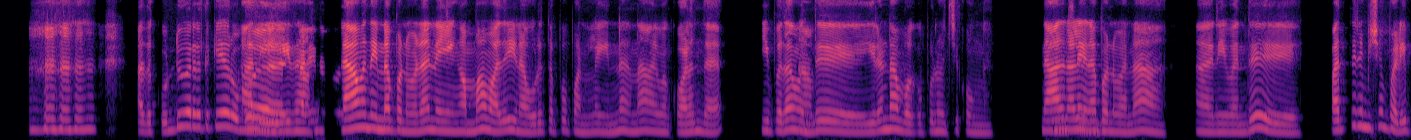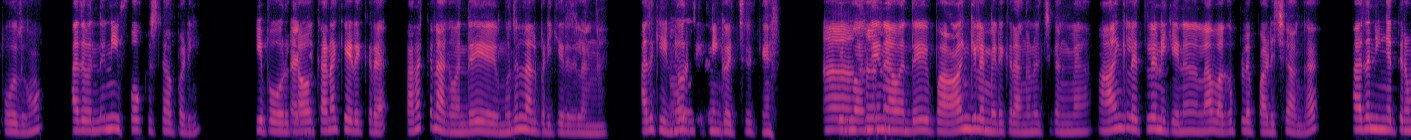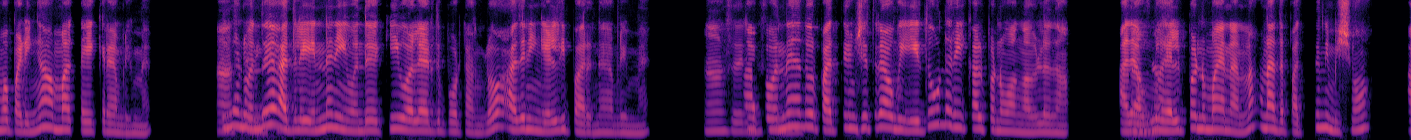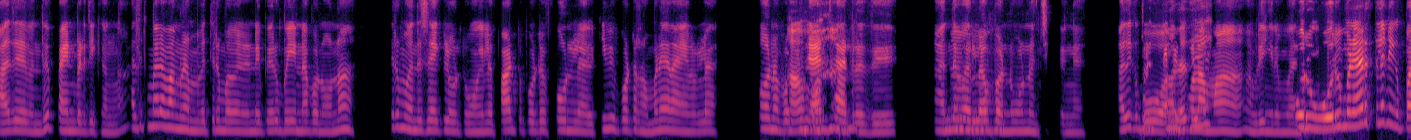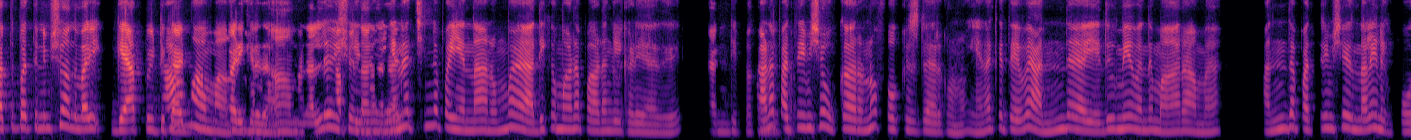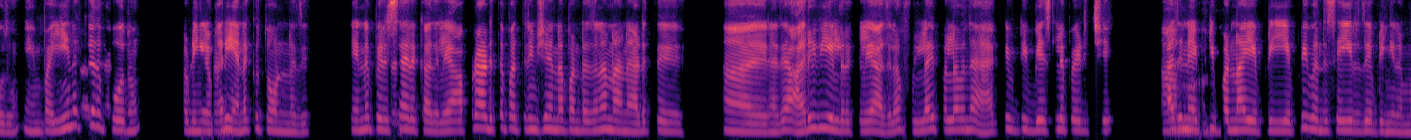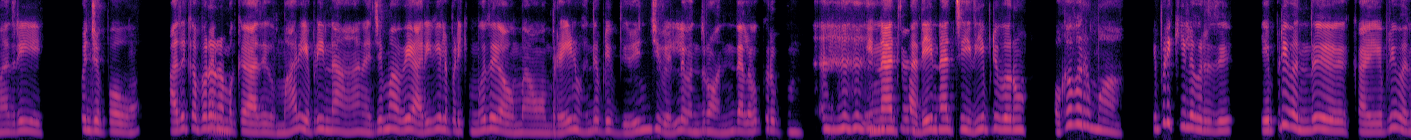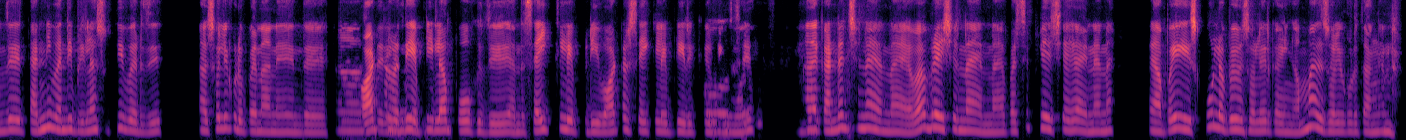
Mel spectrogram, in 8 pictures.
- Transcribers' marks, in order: laughing while speaking: "அதை கொண்டு வரதுக்கே ரொம்ப கடினமா இருக்கும்"; in English: "ஃபோகஸ்ட்"; in English: "டெக்னிக்"; chuckle; other noise; in English: "கீவேர்ட்"; in English: "ரீகால்"; laughing while speaking: "ஆமா, ஆமா"; in English: "ஃபோகஸ்ட்"; in English: "ஆக்டிவிட்டி பேஸ்"; chuckle; put-on voice: "புகை வருமா?"; in English: "கண்டன்ஷேஷன்"; in English: "எவாபரேஷன்"; in English: "பிரசிபிடேஷன்"; chuckle
- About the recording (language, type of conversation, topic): Tamil, podcast, குழந்தைகள் படிப்பதற்கான நேரத்தை நீங்கள் எப்படித் திட்டமிட்டு ஒழுங்குபடுத்துகிறீர்கள்?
